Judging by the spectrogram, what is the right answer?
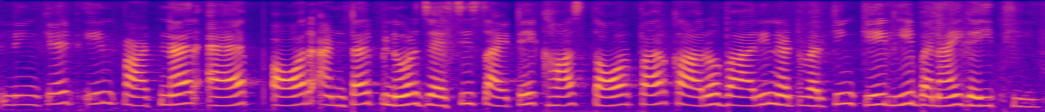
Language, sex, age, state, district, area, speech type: Urdu, female, 30-45, Uttar Pradesh, Lucknow, rural, read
